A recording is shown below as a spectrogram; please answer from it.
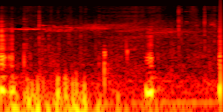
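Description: Goats crowding right around the phone: low rustling and bumping near the microphone, busiest in the first second, with one brief low sound about one and a half seconds in.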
